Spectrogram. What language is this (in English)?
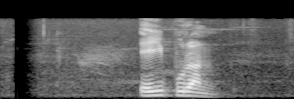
Bangla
